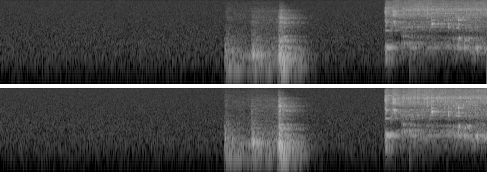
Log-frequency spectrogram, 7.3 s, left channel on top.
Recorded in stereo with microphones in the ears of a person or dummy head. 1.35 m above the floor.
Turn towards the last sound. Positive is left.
turn(degrees=-20)  # may be behind; listen again after turning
